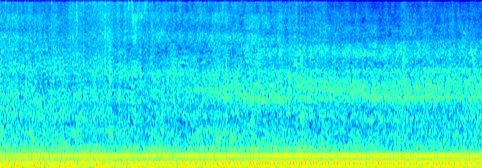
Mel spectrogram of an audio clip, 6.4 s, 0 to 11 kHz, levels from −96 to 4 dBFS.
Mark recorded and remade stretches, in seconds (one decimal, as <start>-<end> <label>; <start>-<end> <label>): 0.0-0.8 recorded; 0.8-1.7 remade; 1.7-6.4 recorded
